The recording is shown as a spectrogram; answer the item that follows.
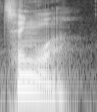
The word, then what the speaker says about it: Tsinghua: Sing you. All right, that was a terrible. that was a terrible How do you say um, it? It's, it's pronounced Tsinghua.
